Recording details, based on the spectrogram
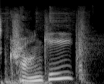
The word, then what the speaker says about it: Kronke: S-C-H-E-M-A-N. It's spelled like Scheman. – My last name is Kronke, and it's very German. And everybody always says either Crank or Kranky.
